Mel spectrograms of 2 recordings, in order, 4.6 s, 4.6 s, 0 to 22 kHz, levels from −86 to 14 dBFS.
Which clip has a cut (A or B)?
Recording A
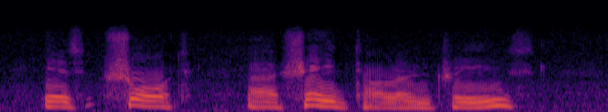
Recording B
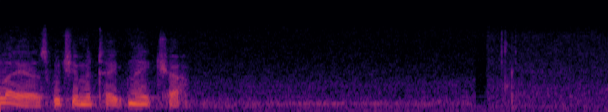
B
